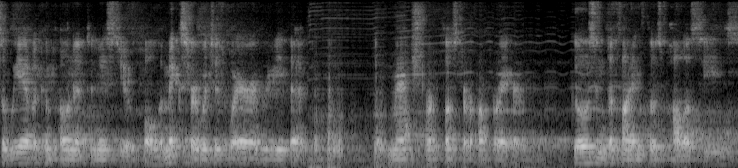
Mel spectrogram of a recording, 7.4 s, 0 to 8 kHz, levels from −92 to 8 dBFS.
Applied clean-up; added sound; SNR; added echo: neural separator model SepFormer DNS4.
